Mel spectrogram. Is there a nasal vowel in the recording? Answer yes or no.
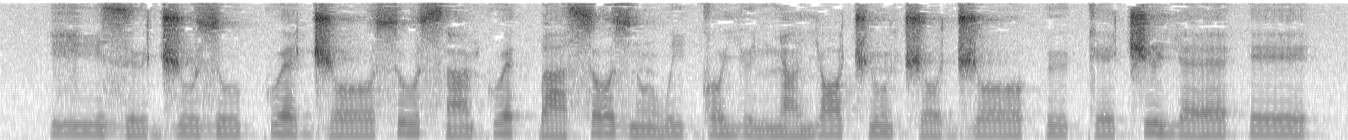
yes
